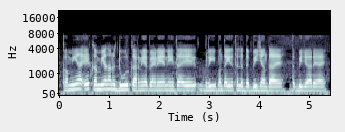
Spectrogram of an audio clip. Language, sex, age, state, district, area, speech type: Punjabi, male, 18-30, Punjab, Shaheed Bhagat Singh Nagar, urban, spontaneous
